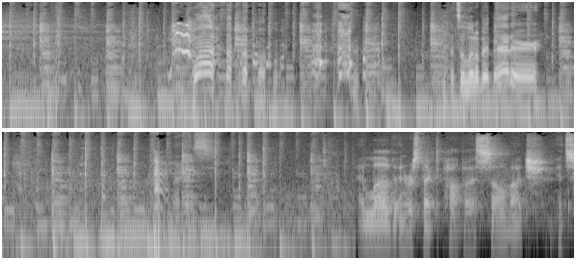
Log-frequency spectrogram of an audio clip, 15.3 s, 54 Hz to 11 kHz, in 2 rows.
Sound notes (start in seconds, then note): 0.2 upbeat music; 4.2 laughing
